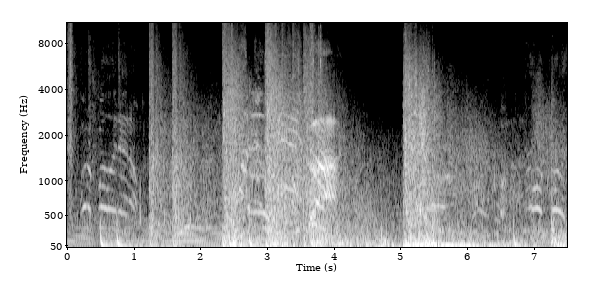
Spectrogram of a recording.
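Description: Gunfire from the Max Payne 3 video game: several bursts and sharp shots ring out close and loud, mixed with shouting voices and chaotic action noise throughout.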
